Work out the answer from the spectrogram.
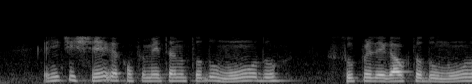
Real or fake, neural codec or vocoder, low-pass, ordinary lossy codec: real; none; 3.6 kHz; Opus, 64 kbps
